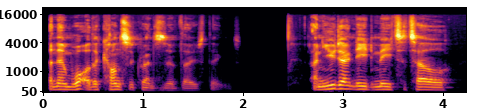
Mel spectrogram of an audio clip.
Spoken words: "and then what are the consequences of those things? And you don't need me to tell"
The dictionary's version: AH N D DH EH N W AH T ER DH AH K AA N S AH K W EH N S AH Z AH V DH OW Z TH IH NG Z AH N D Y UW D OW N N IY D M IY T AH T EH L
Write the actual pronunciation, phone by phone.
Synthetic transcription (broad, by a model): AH N DH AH N W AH T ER DH AH K AA N S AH K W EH N S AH Z AH V DH OW Z TH IH NG Z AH N Y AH D OW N N IY D M IY T AH T EH L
